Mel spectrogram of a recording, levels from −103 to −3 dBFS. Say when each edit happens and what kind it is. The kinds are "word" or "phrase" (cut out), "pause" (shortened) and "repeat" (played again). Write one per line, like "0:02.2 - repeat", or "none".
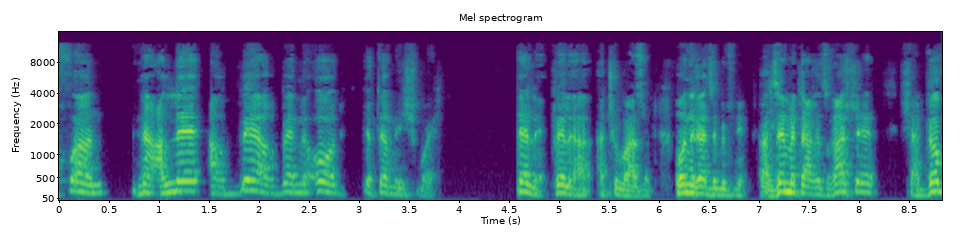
0:02.0 - word
0:06.9 - pause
